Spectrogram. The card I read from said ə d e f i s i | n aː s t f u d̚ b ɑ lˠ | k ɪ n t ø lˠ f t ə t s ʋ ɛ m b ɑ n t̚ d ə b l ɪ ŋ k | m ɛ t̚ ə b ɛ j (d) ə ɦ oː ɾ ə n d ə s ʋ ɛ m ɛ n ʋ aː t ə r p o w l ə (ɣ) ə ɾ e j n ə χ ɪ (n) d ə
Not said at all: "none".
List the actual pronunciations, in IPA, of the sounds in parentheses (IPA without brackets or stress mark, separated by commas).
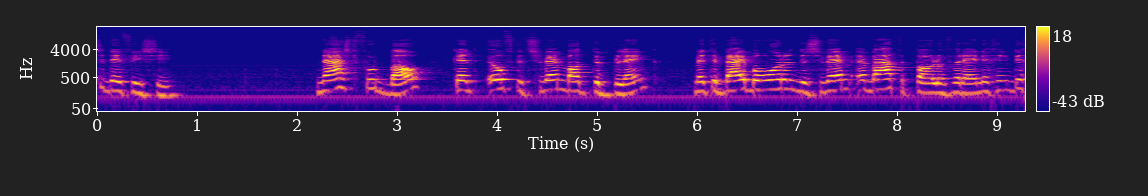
b, v, ŋ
